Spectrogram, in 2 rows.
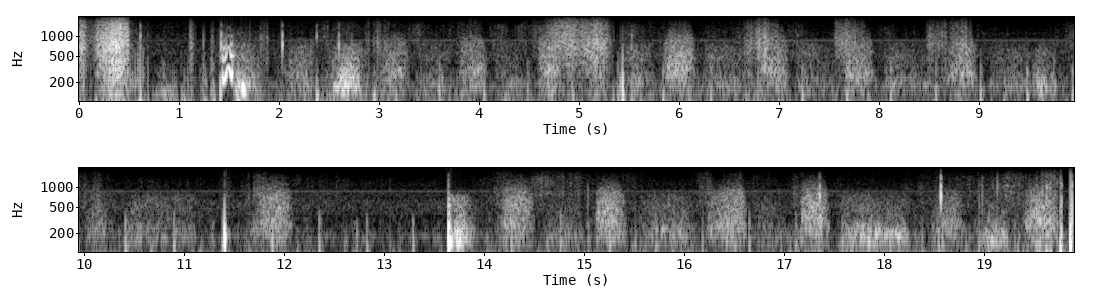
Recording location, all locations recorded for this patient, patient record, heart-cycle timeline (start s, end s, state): aortic valve (AV)
aortic valve (AV)+mitral valve (MV)
#Age: Infant
#Sex: Male
#Height: 38.0 cm
#Weight: 24.0 kg
#Pregnancy status: False
#Murmur: Absent
#Murmur locations: nan
#Most audible location: nan
#Systolic murmur timing: nan
#Systolic murmur shape: nan
#Systolic murmur grading: nan
#Systolic murmur pitch: nan
#Systolic murmur quality: nan
#Diastolic murmur timing: nan
#Diastolic murmur shape: nan
#Diastolic murmur grading: nan
#Diastolic murmur pitch: nan
#Diastolic murmur quality: nan
#Outcome: Normal
#Campaign: 2015 screening campaign
0.00	9.20	unannotated
9.20	9.31	S1
9.31	9.44	systole
9.44	9.53	S2
9.53	9.68	diastole
9.68	9.79	S1
9.79	9.90	systole
9.90	9.98	S2
9.98	10.16	diastole
10.16	10.25	S1
10.25	10.39	systole
10.39	10.46	S2
10.46	10.64	diastole
10.64	10.72	S1
10.72	10.87	systole
10.87	10.95	S2
10.95	11.12	diastole
11.12	11.22	S1
11.22	11.36	systole
11.36	11.43	S2
11.43	11.63	diastole
11.63	11.72	S1
11.72	11.85	systole
11.85	11.92	S2
11.92	12.10	diastole
12.10	12.18	S1
12.18	12.32	systole
12.32	12.42	S2
12.42	12.58	diastole
12.58	12.67	S1
12.67	12.81	systole
12.81	12.87	S2
12.87	13.03	diastole
13.03	13.11	S1
13.11	13.26	systole
13.26	13.33	S2
13.33	13.52	diastole
13.52	13.60	S1
13.60	19.90	unannotated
